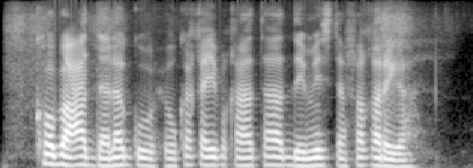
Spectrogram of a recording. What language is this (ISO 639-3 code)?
som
